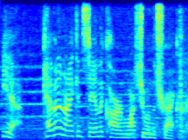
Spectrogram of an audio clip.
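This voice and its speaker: Teen heroine, female actor: high, very expressive, brisk and assertive, game cutscene under loud music. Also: close to an everyday voice. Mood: firm, helpful. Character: sensible, assertive teenage girl, hero's cousin. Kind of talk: animated game cutscene acting.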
